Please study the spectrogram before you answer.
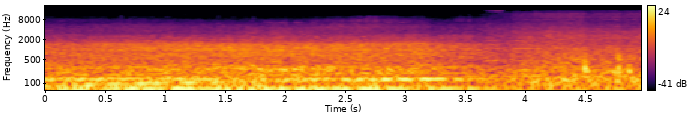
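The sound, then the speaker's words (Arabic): Steady road traffic noise from a traffic jam, a dense, continuous rumble and hiss of vehicles holding at a fairly even loudness throughout, with no voices. “في زحمة بالطريق”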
